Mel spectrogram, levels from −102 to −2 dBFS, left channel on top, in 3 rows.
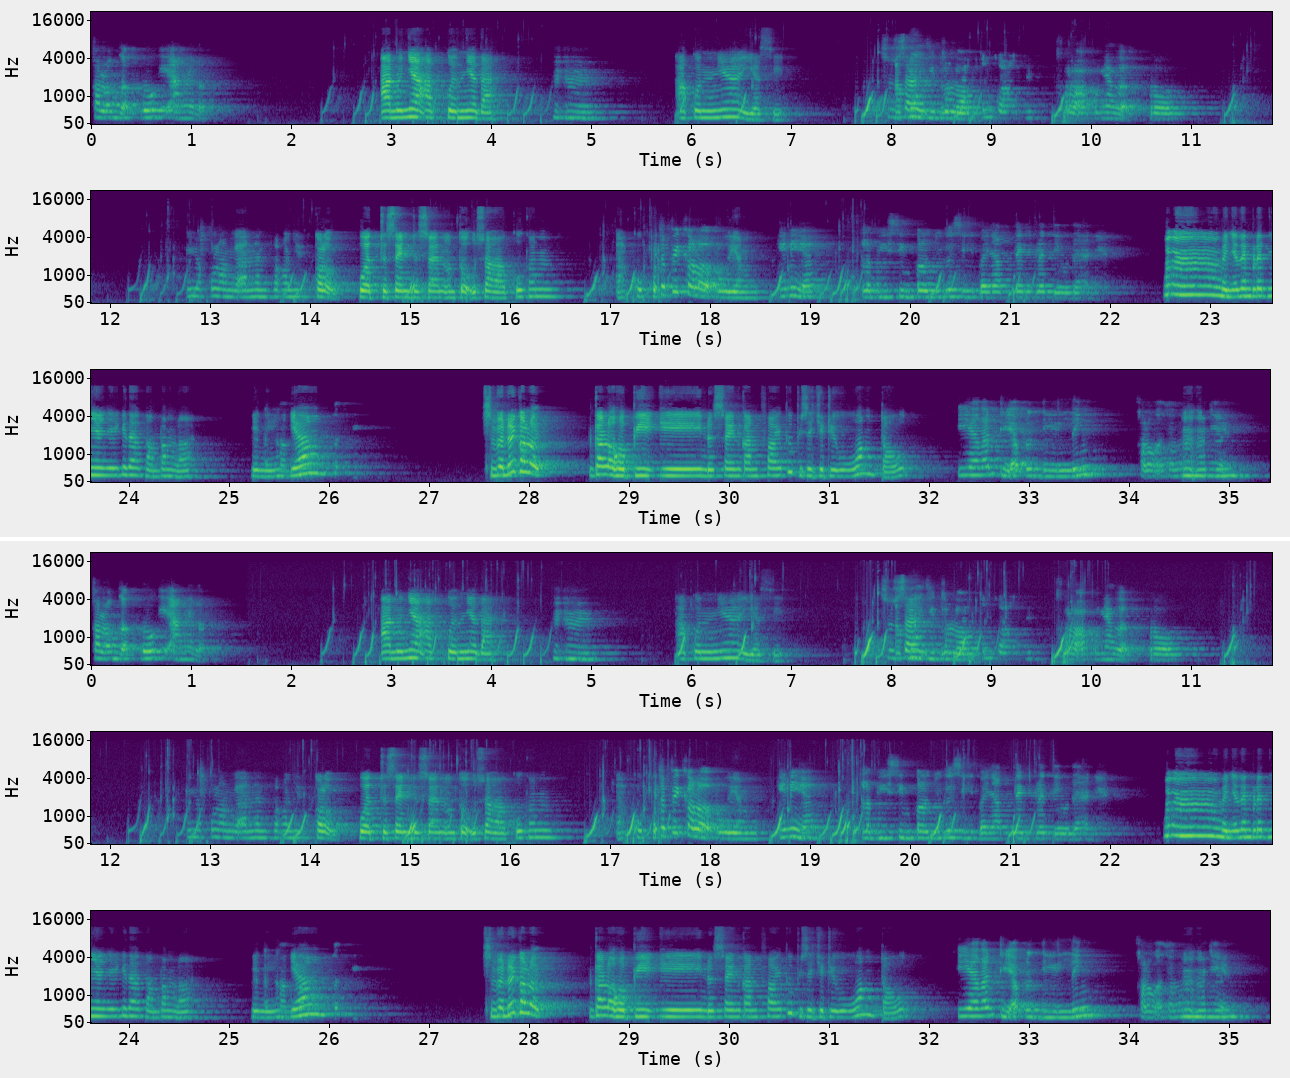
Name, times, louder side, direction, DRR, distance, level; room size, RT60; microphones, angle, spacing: voice 1, 0.0-1.1 4.6-5.0 7.9-8.8 9.7-10.8 17.4-18.1 18.7-19.1 19.5-22.0 25.5-25.8 32.3-33.7 34.1-35.0, equal, 60° right, 7 dB, 1.2 m, -35 dB
sound 1, 2.3-4.6 5.8-6.1 6.4-6.6 7.5-8.2 8.6-9.2 9.6-9.9 11.3-11.6 12.2-13.0 13.7-14.1 14.9-16.1 16.7-17.6 18.6-18.8 19.1-19.5 20.2-20.6 21.0-21.4, right 6 dB, 90° right, 0.4 m, -39 dB
voice 2, 2.9-4.1 5.8-6.9 8.0-9.3 12.8-16.5 17.1-17.5 18.1-18.5 22.5-24.7 25.2-26.0 27.5-28.2 28.6-31.8 34.5-35.2, left 2 dB, 20° left, 13 dB, 0.4 m, -29 dB
16.0 x 6.4 x 9.8 m, 1.0 s
head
